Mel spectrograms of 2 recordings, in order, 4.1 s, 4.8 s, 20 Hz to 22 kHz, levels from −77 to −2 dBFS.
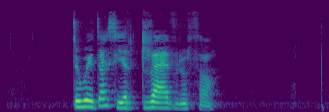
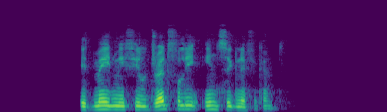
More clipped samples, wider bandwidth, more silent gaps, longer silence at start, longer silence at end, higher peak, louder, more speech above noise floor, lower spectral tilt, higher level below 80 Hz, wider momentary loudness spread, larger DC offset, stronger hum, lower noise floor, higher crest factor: neither; first, 15 kHz vs 7.8 kHz; neither; about the same, 0.9 s vs 1 s; about the same, 1.45 s vs 1.45 s; about the same, -6 dBFS vs -4 dBFS; second, -24 LUFS vs -21 LUFS; second, 43 dB vs over 69 dB; second, -3.5 dB/octave vs -6 dB/octave; second, -84 dBFS vs -70 dBFS; first, 16 LU vs 13 LU; neither; neither; second, -67 dBFS vs under -90 dBFS; about the same, 22 dB vs 20 dB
